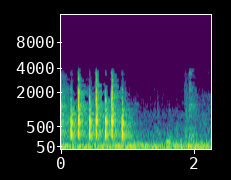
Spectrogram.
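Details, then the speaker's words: Husqvarna riding tractor stored all winter, jump box connected: about seven quick sharp clicks then silence, no cranking; starter not turning, owner suspects solenoid. "so i figure out why the starter is not turning and maybe give a love tap or jump solenoids or something"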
